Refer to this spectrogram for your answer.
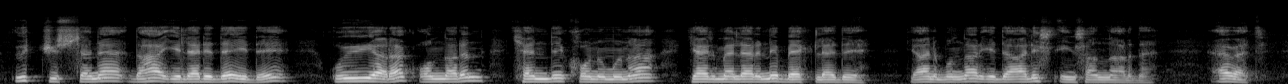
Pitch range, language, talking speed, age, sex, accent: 115-135 Hz, Turkish, 70 wpm, 60-79, male, native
